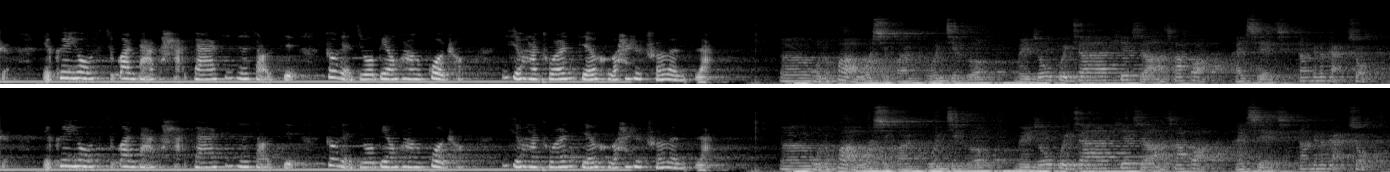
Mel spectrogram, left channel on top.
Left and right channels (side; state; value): both; normal; correlation 0.77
